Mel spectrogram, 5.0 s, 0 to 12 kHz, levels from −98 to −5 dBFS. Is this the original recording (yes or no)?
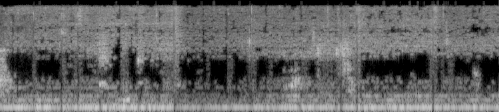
yes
